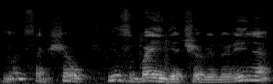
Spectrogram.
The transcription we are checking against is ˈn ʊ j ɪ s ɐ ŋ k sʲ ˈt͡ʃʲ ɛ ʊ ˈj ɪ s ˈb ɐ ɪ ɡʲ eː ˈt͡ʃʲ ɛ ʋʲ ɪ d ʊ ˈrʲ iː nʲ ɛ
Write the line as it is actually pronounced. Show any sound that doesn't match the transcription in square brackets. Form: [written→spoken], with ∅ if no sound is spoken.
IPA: ˈn ʊ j ɪ s ɐ ŋ k sʲ ˈt͡ʃʲ ɛ ʊ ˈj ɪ s ˈb ɐ ɪ ɡʲ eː ˈt͡ʃʲ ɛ ʋʲ ɪ d ʊ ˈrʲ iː nʲ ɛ

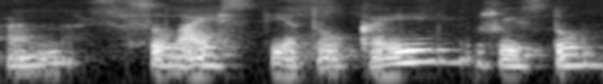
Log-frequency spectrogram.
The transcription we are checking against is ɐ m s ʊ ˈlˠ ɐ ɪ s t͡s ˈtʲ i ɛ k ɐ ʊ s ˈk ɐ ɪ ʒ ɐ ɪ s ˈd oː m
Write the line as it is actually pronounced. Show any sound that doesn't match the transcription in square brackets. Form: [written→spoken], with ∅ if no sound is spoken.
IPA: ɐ [m→n] s ʊ ˈlˠ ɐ ɪ s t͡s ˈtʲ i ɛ [k→t] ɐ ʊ [s→∅] ˈk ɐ ɪ ʒ ɐ ɪ [s→z] ˈd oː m

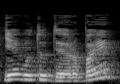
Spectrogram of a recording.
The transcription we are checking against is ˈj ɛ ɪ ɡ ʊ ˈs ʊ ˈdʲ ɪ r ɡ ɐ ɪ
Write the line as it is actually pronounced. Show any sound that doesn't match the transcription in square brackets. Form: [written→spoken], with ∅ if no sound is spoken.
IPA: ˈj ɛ ɪ ɡ ʊ [ˈs→ˈt] ʊ ˈdʲ ɪ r [ɡ→b] ɐ ɪ

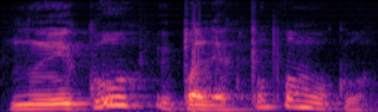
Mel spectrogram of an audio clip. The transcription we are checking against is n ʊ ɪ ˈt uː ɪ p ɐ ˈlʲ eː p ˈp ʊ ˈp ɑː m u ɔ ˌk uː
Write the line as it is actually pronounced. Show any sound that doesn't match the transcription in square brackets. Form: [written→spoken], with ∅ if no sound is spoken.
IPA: n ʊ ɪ [ˈt→ˈk] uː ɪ p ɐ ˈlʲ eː [p→k] ˈp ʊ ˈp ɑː m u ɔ ˌk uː

